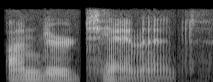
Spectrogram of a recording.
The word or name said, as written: undertenant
